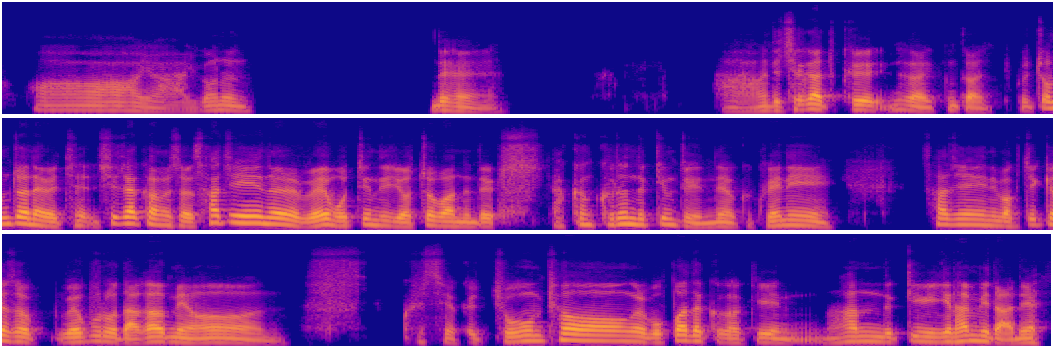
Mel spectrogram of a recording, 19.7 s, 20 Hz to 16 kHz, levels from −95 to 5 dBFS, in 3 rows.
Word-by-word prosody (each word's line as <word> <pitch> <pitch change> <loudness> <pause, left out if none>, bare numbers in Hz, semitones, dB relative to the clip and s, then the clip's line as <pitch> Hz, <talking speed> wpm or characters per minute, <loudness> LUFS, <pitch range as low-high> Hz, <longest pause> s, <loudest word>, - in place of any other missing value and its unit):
아. 110 -2 -8
야 80 -2 -12
이거는 105 0 -9 1.1
네. 90 -9 -5 1.4
아 85 +1 -13
근데 100 +2 -5
제가 125 +2 +3
그 120 -3 0
그러니까 110 -7 -5
그러니까 - - -4 0.2
그 - - -12
좀 160 - -1
전에 165 -6 +6
왜 115 - +4
이제 120 +2 -7
시작하면서 160 -8 +2
사진을 180 - +5
왜 115 - +7
못찍는지 120 -2 -2
여쭤봤는데 105 -2 +1 0.4
약간 145 - -6
그런 155 +3 0
느낌도 140 -5 -4
있네요. 95 +2 -3
그 - - -23
괜히 115 -4 -1 0.6
사진이 140 -3 -1
막 110 -2 -1
찍혀서 140 -5 0
외부로 115 +2 +1
나가면 100 - +1 0.7
글쎄요. - - -12
그 - - -10
좋은 135 +4 0
평을 140 -4 +4
못 105 -1 -3
받을 145 -2 +4
것 - - -10
같긴 100 -1 -4 0.2
한 125 +4 -2
느낌이긴 120 +1 -2
합니다. 135 -1 +2
네. 100 +1 0
115 Hz, 285 characters per minute, -24 LUFS, 100-135 Hz, 1.4 s, 왜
